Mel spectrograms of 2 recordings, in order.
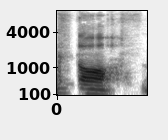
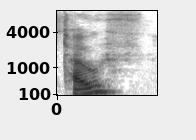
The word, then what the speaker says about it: Thoth: Like, I use the, I've realized that I've been pronouncing the word wrong. Thoth. It's the Egyptian god. I've been mm-hmm. saying Thoth, but I think it's Toth.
